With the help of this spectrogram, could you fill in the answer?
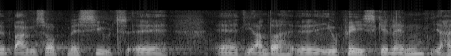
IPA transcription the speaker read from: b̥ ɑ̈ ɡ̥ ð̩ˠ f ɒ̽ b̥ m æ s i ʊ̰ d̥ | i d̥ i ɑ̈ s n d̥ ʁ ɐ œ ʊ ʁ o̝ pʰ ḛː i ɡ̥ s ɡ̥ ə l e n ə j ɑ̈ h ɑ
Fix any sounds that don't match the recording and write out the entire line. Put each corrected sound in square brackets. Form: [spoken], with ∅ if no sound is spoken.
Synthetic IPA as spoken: b̥ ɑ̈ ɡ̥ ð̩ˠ [s] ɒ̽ b̥ m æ s i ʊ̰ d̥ | [æ] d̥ i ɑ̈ [∅] n d̥ ʁ ɐ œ ʊ ʁ o̝ pʰ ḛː i [∅] s ɡ̥ ə l [æ] n ə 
